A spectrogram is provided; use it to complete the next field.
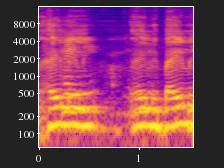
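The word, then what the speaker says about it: Halle Bailey: How you pronounce her name? Haley Bailey.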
